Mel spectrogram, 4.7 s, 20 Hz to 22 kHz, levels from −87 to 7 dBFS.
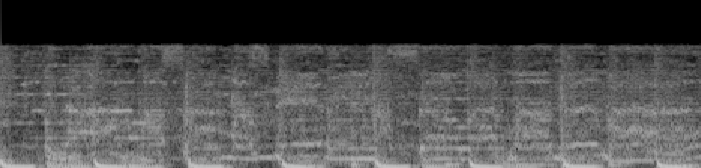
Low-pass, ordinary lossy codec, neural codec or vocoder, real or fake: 7.2 kHz; AAC, 48 kbps; codec, 16 kHz, 8 kbps, FunCodec, trained on Chinese and English, 25 frames a second; fake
